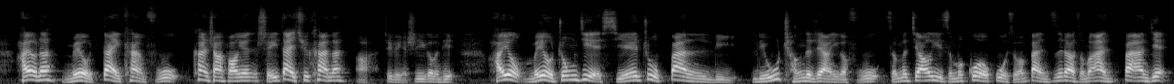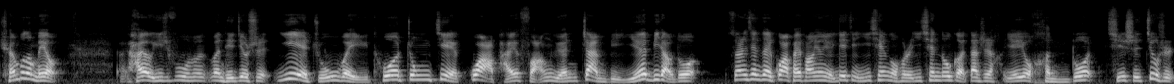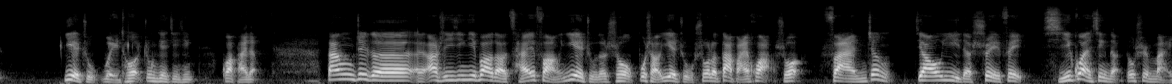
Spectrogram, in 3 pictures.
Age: 20-39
